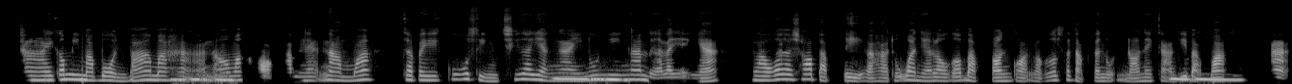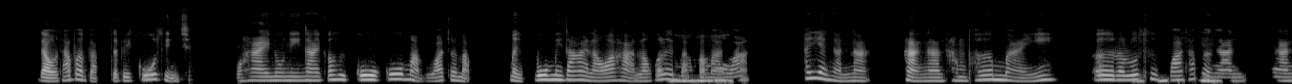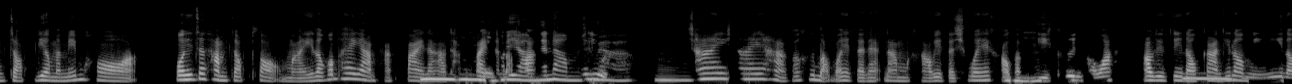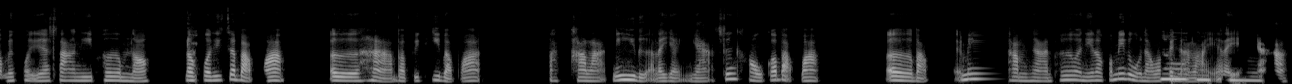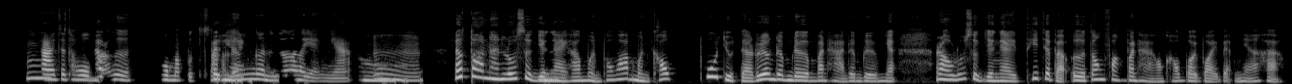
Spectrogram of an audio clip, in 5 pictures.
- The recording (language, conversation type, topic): Thai, podcast, เวลาเพื่อนมาระบายเรื่องเครียดๆ คุณมักฟังเขายังไงบ้าง บอกหน่อยได้ไหม?
- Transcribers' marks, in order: tapping; static; distorted speech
